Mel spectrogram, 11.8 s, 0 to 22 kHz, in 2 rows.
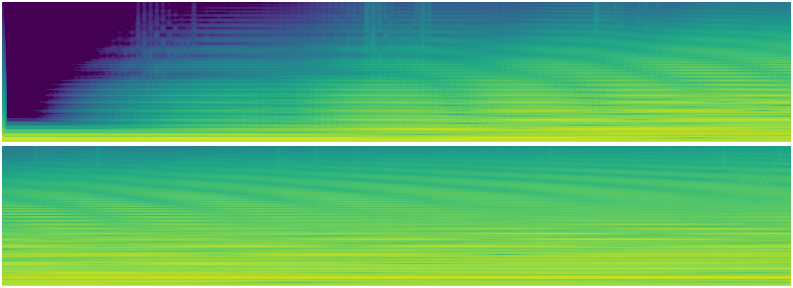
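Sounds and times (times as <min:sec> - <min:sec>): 
Serum wavetable synthesizer tone, asymmetric triangle modulation: 0:00.0 - 0:11.8.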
